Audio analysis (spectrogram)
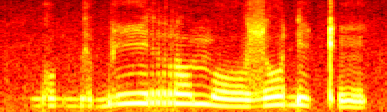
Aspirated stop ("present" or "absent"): absent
